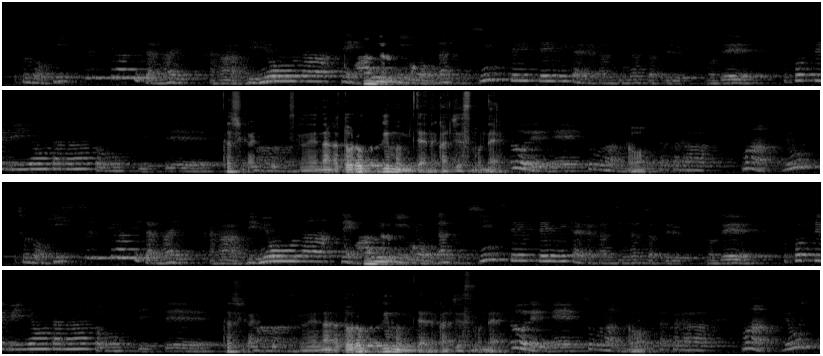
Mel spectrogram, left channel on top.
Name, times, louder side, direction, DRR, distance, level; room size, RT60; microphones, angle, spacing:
voice 1, 0.1-10.3 10.7-11.2 11.7-12.0 13.3-16.2, right 1 dB, 60° right, -6 dB, 2.4 m, -41 dB
voice 2, 3.6-3.9 10.4-10.7 11.2-13.2 14.4-14.6, left 2 dB, 60° left, 9 dB, 0.9 m, -32 dB
26.5 x 9.6 x 2.8 m, 1.1 s
head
